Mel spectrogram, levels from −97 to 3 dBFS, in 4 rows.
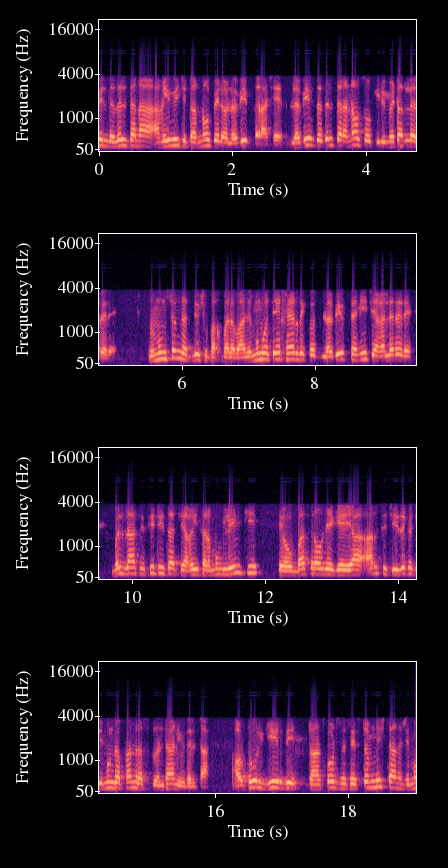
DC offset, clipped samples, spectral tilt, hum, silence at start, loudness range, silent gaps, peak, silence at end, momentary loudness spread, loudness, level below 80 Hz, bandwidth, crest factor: under 0.1%; under 0.1%; -8.5 dB/octave; none; 0 s; 1 LU; none; -4 dBFS; 0 s; 5 LU; -18 LUFS; -68 dBFS; 4.8 kHz; 14 dB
